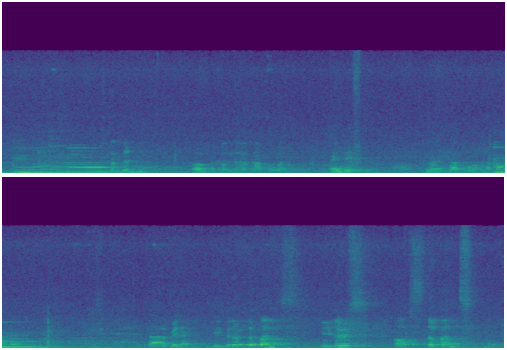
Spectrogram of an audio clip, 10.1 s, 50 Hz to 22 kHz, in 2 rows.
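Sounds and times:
acoustic guitar chord ringing: 0:00.0 - 0:01.6
man talking: 0:01.0 - 0:05.5, 0:06.5 - 0:10.0.

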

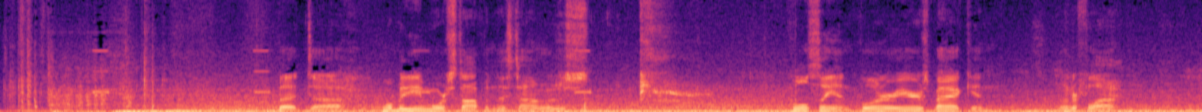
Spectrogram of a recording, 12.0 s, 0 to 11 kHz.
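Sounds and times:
vehicle engine idling: 0:00.5 - 0:12.0.

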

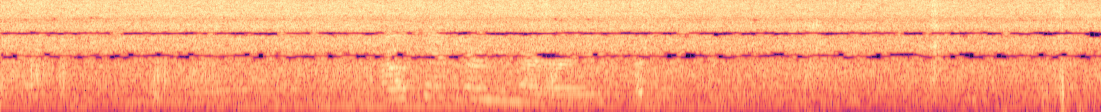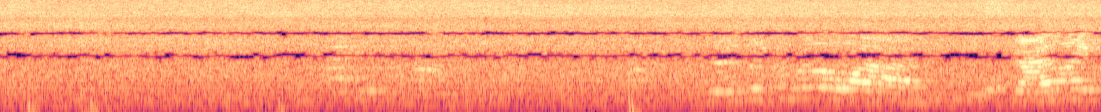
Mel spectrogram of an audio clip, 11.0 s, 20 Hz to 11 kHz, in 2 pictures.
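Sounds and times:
stream water rushing over rocks: 0:00.0 - 0:11.0.

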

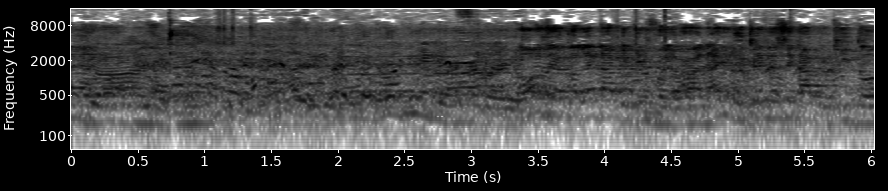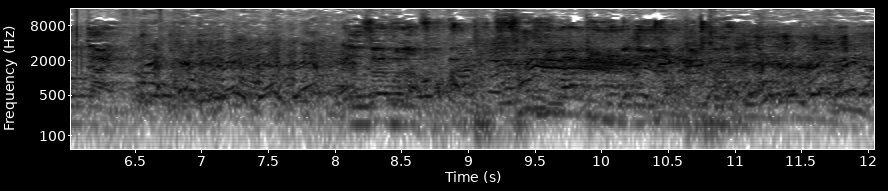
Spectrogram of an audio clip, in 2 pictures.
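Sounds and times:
room chatter: 0:00.0 - 0:12.0.

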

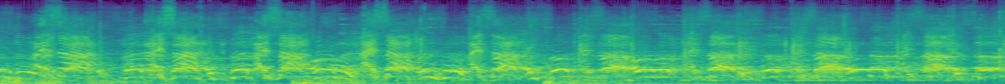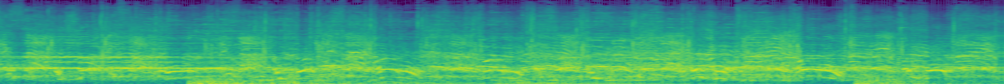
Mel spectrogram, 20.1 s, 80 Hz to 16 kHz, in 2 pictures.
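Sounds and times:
crowd chanting rhythmic calls: 0:00.0 - 0:20.0.

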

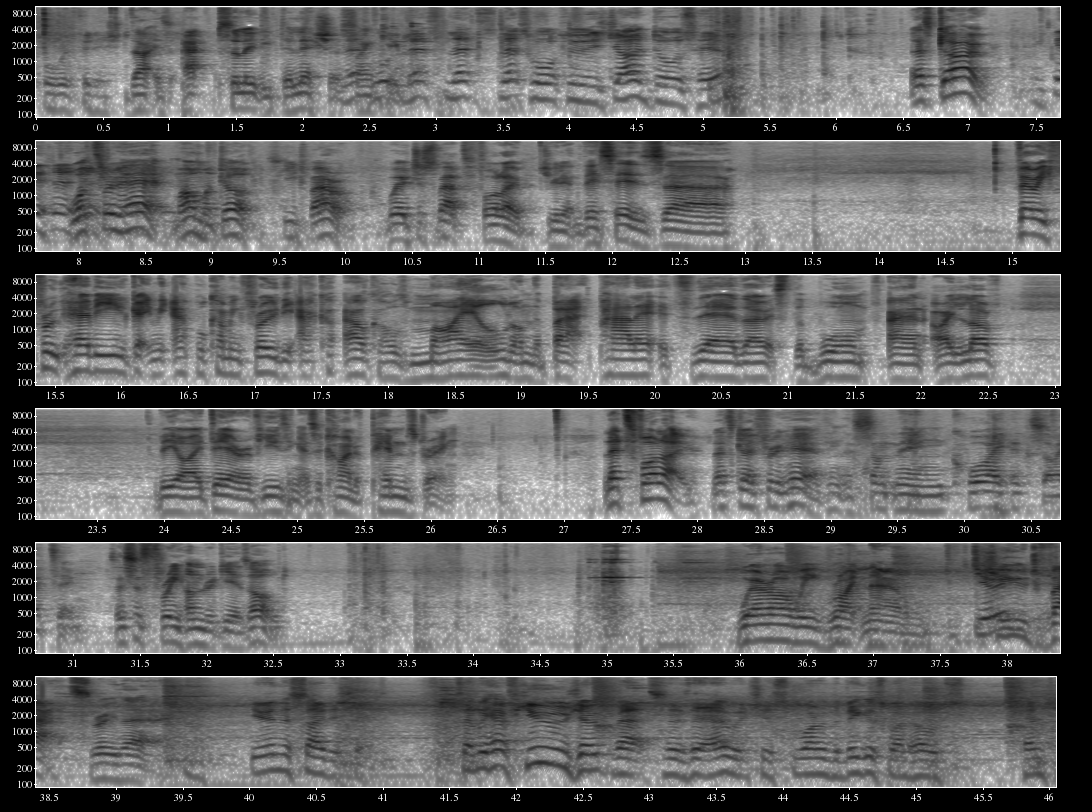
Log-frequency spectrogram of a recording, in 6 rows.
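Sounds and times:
person breathing in: 0:22.7 - 0:23.9.

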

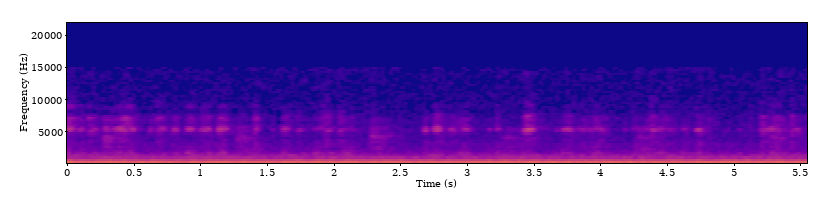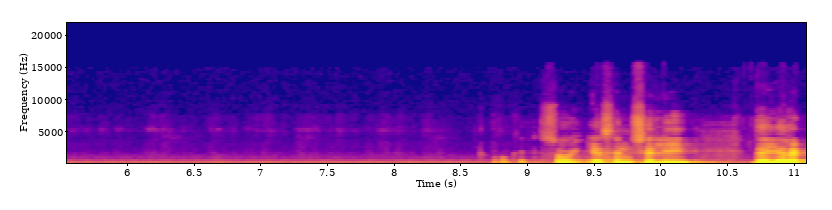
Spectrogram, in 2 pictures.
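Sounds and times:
felt-tip marker scratching on paper: 0:00.0 - 0:08.4.

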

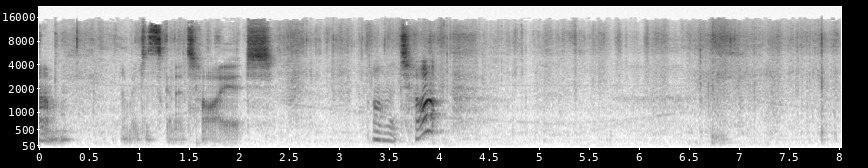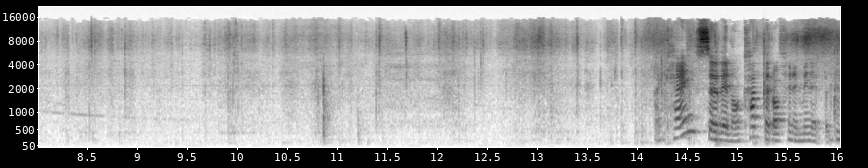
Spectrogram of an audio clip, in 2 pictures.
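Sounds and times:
ribbon rustling over paper box: 0:00.0 - 0:16.0.

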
